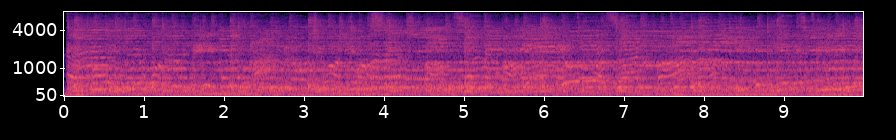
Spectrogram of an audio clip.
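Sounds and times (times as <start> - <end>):
music mix: 0.0 - 9.9.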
